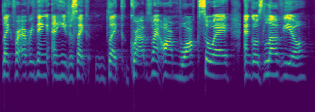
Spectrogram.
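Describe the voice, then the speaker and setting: A young woman co-hosting a podcast, telling a story in casual chat, rapid and full of fillers, acting out the voices she quotes. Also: mid-range voice, little pitch movement, sharp tone. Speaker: podcast co-host.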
